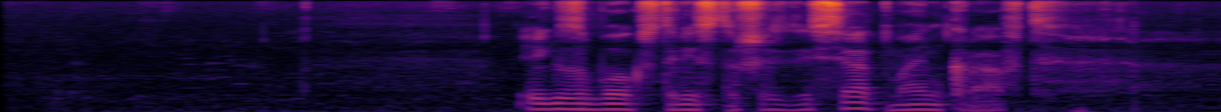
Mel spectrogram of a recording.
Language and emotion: Russian, neutral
